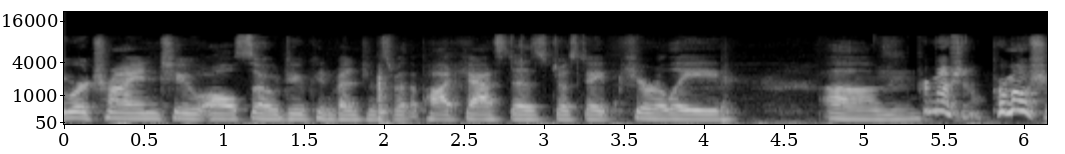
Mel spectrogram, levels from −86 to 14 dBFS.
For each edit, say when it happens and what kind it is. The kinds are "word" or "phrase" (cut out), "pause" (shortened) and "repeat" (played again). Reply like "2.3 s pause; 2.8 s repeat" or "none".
none

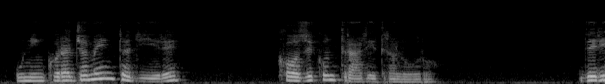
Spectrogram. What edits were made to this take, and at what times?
none

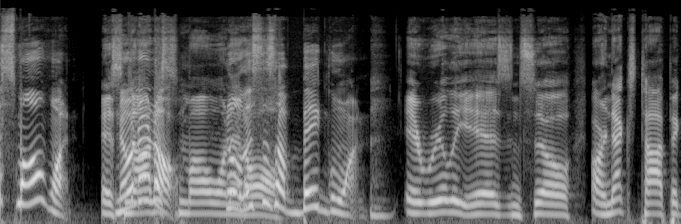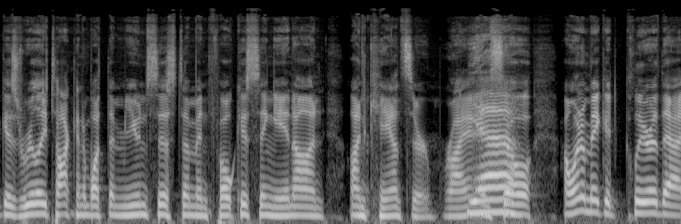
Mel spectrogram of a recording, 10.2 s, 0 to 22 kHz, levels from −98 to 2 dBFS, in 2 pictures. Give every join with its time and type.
4.4 s pause

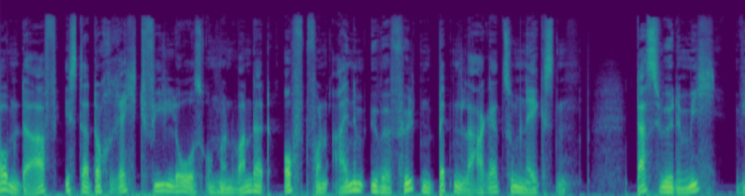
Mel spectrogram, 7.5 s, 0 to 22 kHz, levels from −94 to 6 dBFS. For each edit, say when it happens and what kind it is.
none

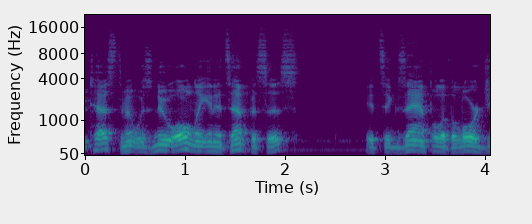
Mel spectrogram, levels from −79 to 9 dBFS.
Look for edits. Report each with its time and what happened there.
none

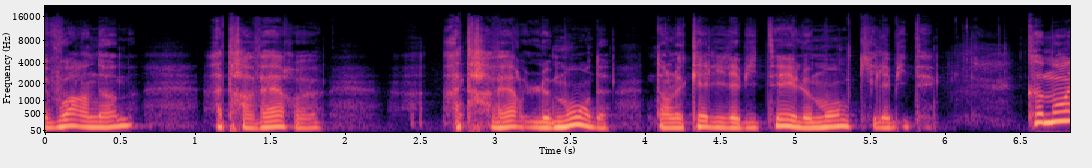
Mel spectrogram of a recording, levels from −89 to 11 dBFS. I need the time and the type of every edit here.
3.2 s word

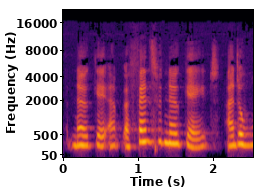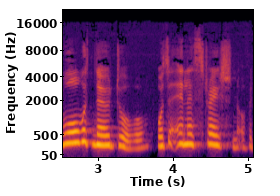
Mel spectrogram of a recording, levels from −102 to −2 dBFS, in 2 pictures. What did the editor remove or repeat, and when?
2.1 s pause; 3.7 s pause

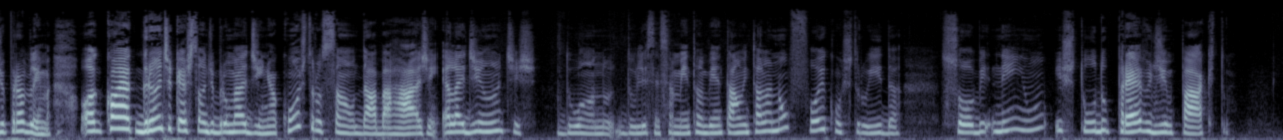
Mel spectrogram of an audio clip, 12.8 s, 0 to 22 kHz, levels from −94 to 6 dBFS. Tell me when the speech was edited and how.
none

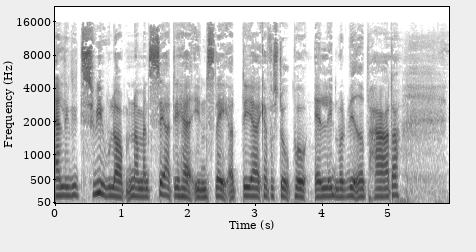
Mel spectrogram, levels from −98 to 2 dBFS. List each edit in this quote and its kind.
3.1 s phrase

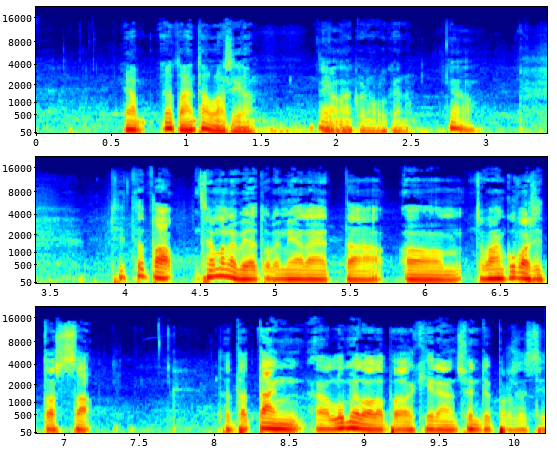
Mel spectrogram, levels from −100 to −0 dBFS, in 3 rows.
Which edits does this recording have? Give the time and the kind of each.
6.3 s pause

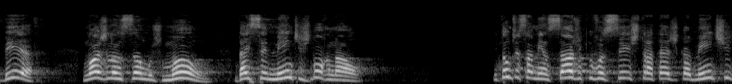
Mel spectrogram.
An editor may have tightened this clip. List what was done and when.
3.1 s word; 5.1 s word; 5.9 s word

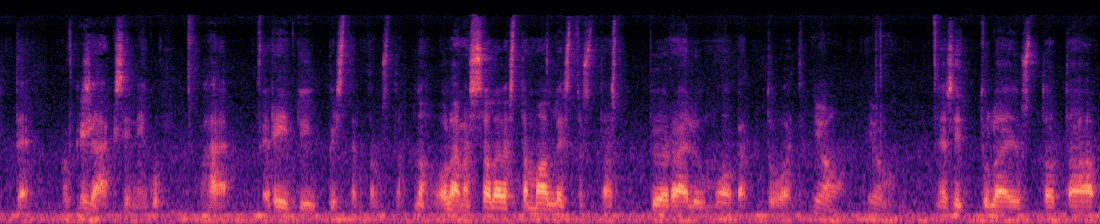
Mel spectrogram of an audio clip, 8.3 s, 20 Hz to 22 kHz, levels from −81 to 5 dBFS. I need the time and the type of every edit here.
none

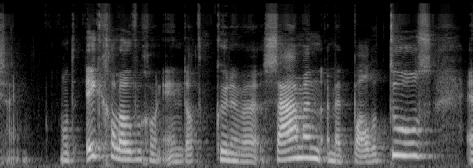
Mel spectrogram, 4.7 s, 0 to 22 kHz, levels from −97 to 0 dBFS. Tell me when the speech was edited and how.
none

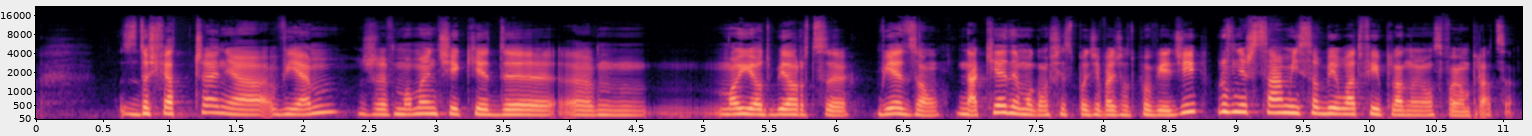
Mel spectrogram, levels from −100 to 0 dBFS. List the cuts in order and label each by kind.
6.8 s pause; 8.8 s pause

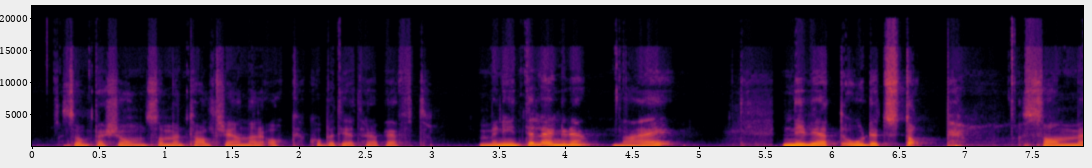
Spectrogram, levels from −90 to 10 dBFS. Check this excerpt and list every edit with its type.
3.1 s pause; 5.5 s pause

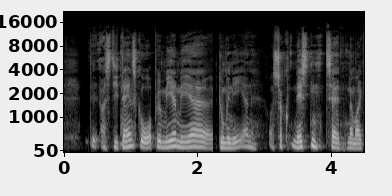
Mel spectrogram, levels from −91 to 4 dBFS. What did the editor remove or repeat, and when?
2.2 s word; 3.4 s word

